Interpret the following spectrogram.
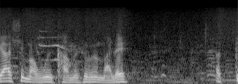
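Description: A man speaking, then a short pause about halfway through.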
